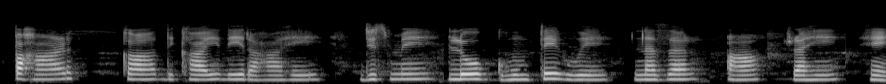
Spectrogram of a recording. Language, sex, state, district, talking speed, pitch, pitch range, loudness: Hindi, female, Maharashtra, Chandrapur, 95 wpm, 230 Hz, 220-240 Hz, -21 LUFS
